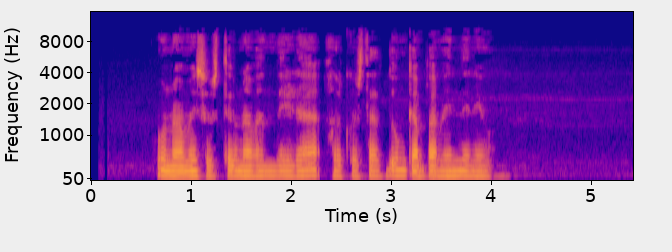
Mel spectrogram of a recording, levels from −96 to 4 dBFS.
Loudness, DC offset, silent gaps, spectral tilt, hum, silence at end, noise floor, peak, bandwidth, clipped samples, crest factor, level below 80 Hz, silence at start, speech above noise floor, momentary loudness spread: -25 LUFS; under 0.1%; none; -6 dB/octave; none; 1.3 s; -64 dBFS; -8 dBFS; 10.5 kHz; under 0.1%; 18 dB; -62 dBFS; 0.65 s; 40 dB; 8 LU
